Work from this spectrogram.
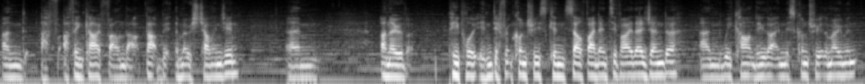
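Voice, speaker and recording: A man from Surrey speaking earnestly and emotionally in an interview, pausing and restarting as he goes. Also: medium pitch, flat delivery, a little mellow, faint music behind. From Surrey, England. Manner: earnest, halting, moved. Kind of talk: emotional personal testimony.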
